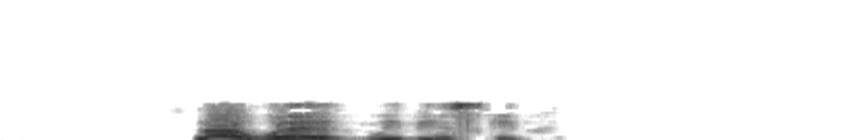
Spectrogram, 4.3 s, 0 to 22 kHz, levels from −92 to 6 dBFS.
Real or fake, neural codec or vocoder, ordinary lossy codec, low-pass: real; none; MP3, 24 kbps; 7.2 kHz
